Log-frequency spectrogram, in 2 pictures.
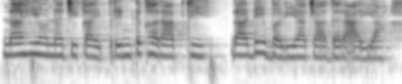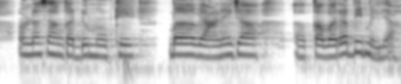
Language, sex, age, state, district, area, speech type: Sindhi, female, 30-45, Maharashtra, Thane, urban, spontaneous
